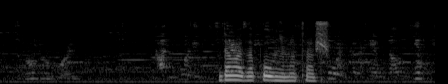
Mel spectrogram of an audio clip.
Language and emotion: Russian, neutral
